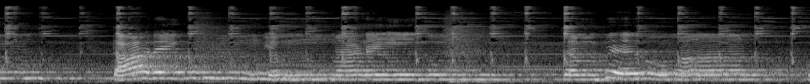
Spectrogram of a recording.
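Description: A man singing a Tamil devotional song into a microphone, drawing out long held notes that slide in pitch. New phrases start a little after one second in and again near six seconds.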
